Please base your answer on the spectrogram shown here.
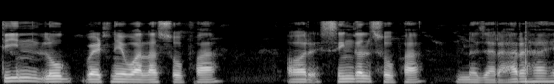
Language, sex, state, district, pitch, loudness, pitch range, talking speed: Hindi, male, West Bengal, Alipurduar, 120 Hz, -18 LUFS, 110-130 Hz, 130 wpm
